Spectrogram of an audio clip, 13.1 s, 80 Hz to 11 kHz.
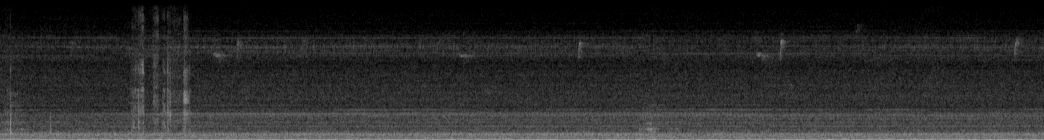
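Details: Newly installed Rheem EcoNet 3-stage inverter outdoor unit speeding up to high stage with inverter whine, indoor fan at high stage: steady low drone with no rattles, knocks or squeals; normal, quiet compressor running.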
